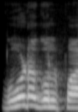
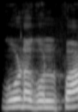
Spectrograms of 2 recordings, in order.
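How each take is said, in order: Both takes have the same delivery.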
